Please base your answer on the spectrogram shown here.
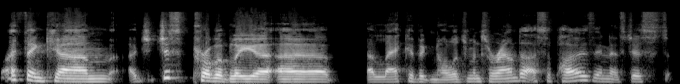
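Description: A man, answering interview questions in a hesitant way with many pauses and restarts. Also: mid-range voice. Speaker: interview guest. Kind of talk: radio interview.

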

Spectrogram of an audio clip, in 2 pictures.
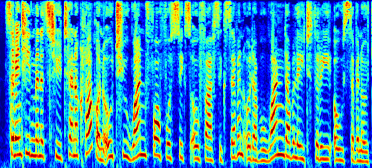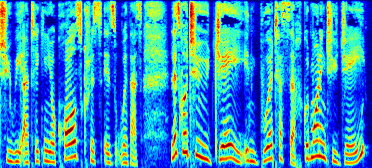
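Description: A woman hosting a radio call-in, briskly reading out the number and bringing in callers. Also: a little high, lively intonation, warm tone, no room sound. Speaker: radio host.

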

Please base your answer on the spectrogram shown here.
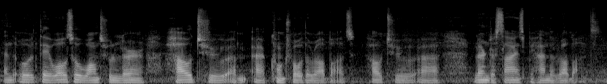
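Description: A man's voice: low-pitched, level tone, normal speed, slight background noise. A man explaining and demonstrating in an interview, speaking non-native English. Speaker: robot demonstrator.

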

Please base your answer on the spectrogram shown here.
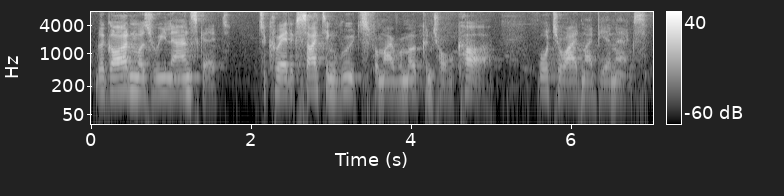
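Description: A man in his forties with a South African accent, giving a prepared, measured public talk on design. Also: medium pitch, steady tone, fairly bright tone.

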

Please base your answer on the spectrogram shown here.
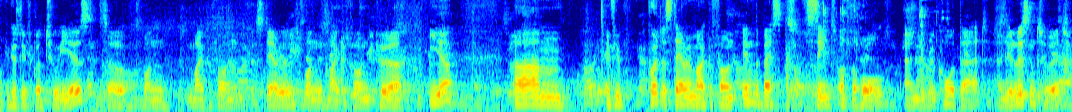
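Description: A man, a sound engineer, explains his work informally and haltingly, thinking aloud as he goes. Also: mid-range voice, crowd noise. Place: large town hall concert venue. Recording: loud orchestra practice behind the voice. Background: orchestra musicians practising.

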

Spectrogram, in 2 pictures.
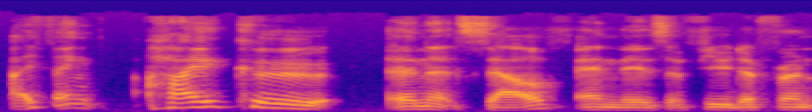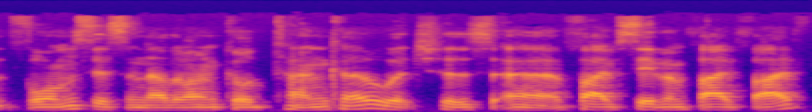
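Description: A young New Zealand man answering interview questions in a relaxed, hesitant way, with many fillers and restarts. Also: low voice, moderate pace, few pauses. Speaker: author and guest.

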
